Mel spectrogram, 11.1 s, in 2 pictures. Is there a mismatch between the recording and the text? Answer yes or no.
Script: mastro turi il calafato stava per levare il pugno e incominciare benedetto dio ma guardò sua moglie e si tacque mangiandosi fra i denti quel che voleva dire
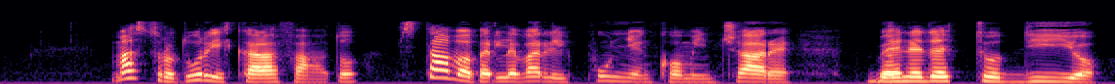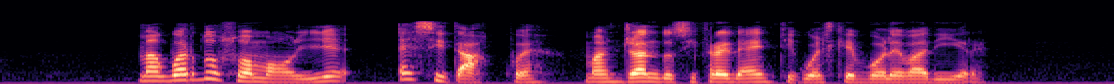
no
